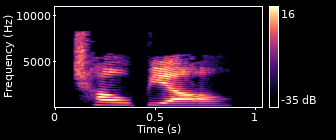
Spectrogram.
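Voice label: "超标", Mandarin Chinese; chinese flashcards; hsk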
